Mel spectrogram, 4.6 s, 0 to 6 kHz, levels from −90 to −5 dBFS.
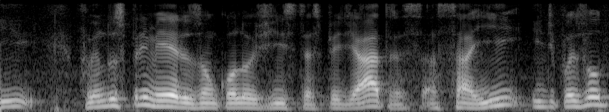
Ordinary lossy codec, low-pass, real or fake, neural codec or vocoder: none; 5.4 kHz; real; none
